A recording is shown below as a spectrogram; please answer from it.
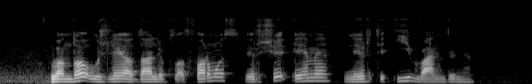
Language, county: Lithuanian, Šiauliai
